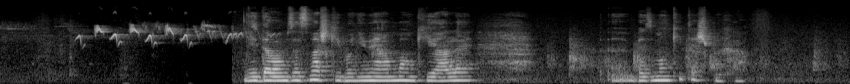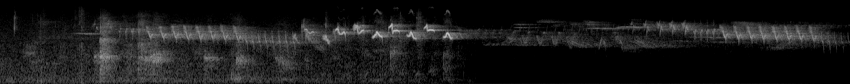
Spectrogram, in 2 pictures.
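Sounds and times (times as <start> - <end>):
bird chirps and trills: 0.0 - 3.4, 9.1 - 17.0.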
